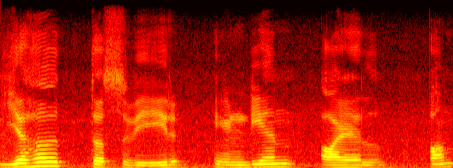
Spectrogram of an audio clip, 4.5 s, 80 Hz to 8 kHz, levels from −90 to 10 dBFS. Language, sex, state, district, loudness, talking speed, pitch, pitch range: Hindi, male, Chandigarh, Chandigarh, -17 LUFS, 80 wpm, 130 Hz, 120-145 Hz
